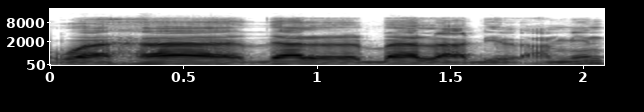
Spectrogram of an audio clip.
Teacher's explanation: harusnya panjang mad dua harakat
